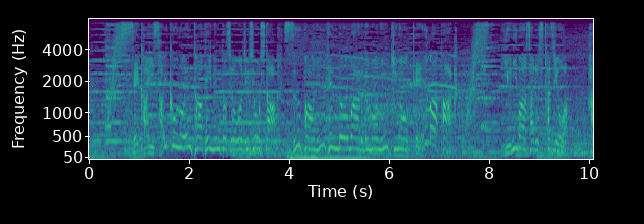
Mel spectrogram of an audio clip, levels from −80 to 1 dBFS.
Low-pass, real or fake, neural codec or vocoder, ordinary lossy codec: 7.2 kHz; real; none; none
